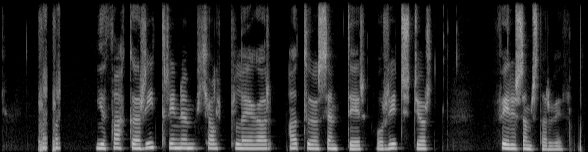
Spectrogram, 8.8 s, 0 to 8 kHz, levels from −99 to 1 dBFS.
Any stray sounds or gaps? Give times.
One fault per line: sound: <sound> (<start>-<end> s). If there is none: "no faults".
sound: laugh (0.6-0.9 s)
